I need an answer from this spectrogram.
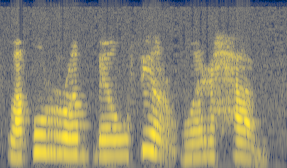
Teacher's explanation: pertemuan huruf lam bertemu ra dan murid-murid perlu baca dalam keadaan tidak dengung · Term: idgham mutaqaribain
